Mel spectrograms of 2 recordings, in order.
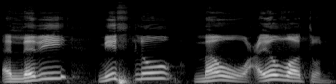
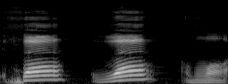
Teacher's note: huruf yang bila kita baca hujung lidah kita keluar sedikit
